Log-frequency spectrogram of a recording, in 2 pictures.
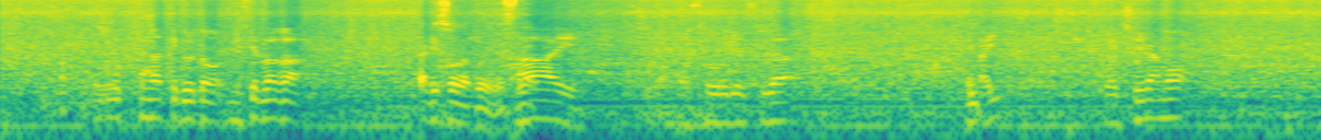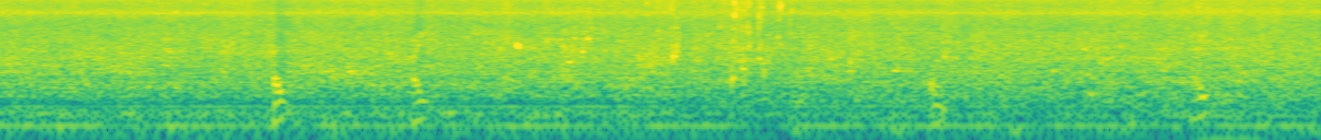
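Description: Water splashes as a fish is lifted and handled.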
